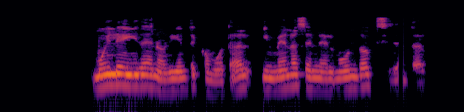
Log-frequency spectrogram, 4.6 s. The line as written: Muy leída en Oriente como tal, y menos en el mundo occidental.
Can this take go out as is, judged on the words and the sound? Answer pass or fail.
fail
